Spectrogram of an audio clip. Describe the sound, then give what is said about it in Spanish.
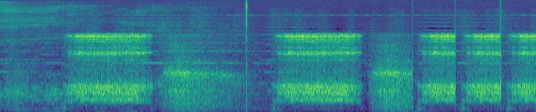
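A person's heavy breathing inside a space suit, many loud, rasping breaths in and out in a steady rhythm, with a few brief clicks between them. “¡El traje espacial! ¡Mirá cómo respiro adentro de esto! A ver, escuchá cómo respiro.”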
